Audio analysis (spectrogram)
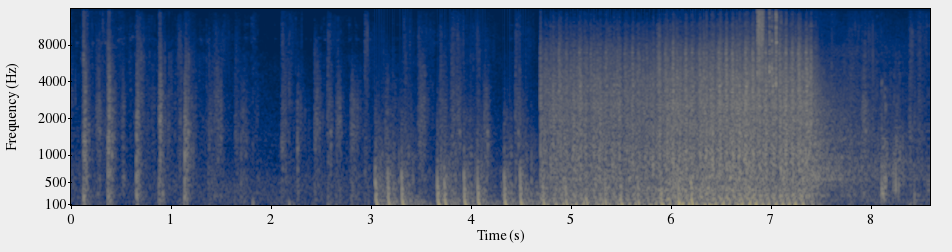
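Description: Gunfire in the video game PUBG: scattered single shots give way to a dense burst of rapid automatic fire lasting several seconds, then more isolated shots, loud and punchy, with no voices.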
